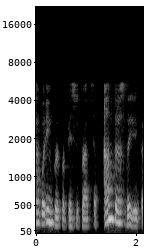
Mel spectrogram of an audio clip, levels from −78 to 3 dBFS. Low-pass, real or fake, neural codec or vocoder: 5.4 kHz; fake; codec, 16 kHz, 1 kbps, FunCodec, trained on LibriTTS, 50 frames a second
